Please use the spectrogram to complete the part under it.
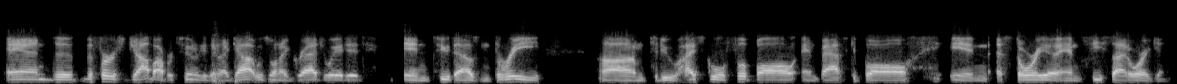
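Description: An American sports radio announcer in his thirties from Westchester County, New York, talks conversationally and at length as an interview guest. His voice is on the low side, level and unhurried, heard on narrow, tinny audio with no echo.

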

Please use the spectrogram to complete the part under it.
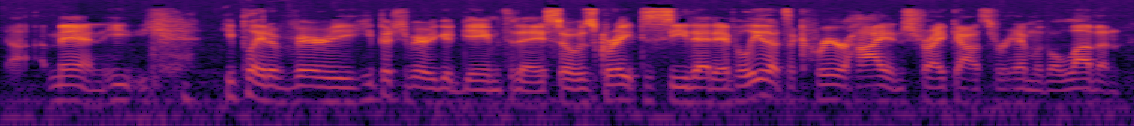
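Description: A man's voice: on the low side, fairly even intonation, brisk, sharp tone. A man hosting a sports podcast, recapping a game in casual, informal, slangy chat. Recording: dull lo-fi sound with faint noise.

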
